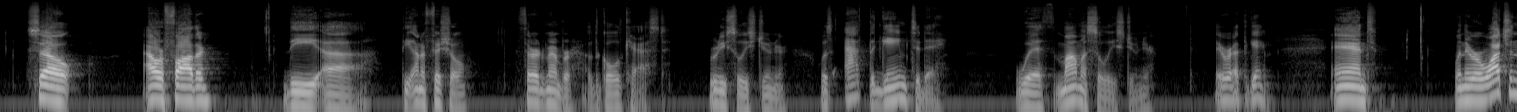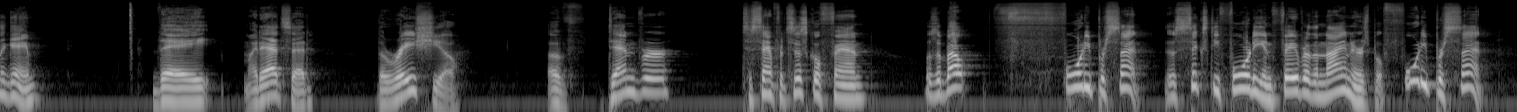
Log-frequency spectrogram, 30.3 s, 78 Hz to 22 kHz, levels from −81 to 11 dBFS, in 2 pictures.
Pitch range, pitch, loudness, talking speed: 120-150 Hz, 125 Hz, -21 LUFS, 125 wpm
